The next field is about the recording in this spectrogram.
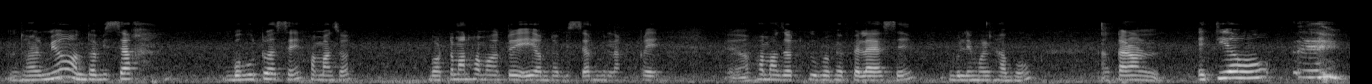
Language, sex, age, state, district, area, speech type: Assamese, female, 45-60, Assam, Nalbari, rural, spontaneous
